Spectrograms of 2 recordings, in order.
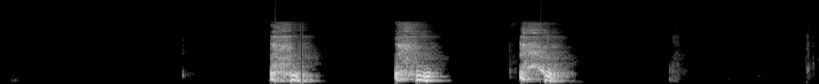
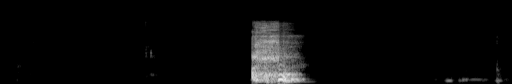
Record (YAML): three_cough_length: 8.2 s
three_cough_amplitude: 27613
three_cough_signal_mean_std_ratio: 0.31
cough_length: 5.1 s
cough_amplitude: 32767
cough_signal_mean_std_ratio: 0.25
survey_phase: beta (2021-08-13 to 2022-03-07)
age: 45-64
gender: Male
wearing_mask: 'No'
symptom_runny_or_blocked_nose: true
symptom_shortness_of_breath: true
symptom_sore_throat: true
symptom_fatigue: true
symptom_change_to_sense_of_smell_or_taste: true
symptom_loss_of_taste: true
symptom_onset: 5 days
smoker_status: Never smoked
respiratory_condition_asthma: false
respiratory_condition_other: false
recruitment_source: Test and Trace
submission_delay: 2 days
covid_test_result: Positive
covid_test_method: RT-qPCR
